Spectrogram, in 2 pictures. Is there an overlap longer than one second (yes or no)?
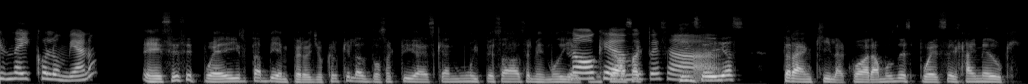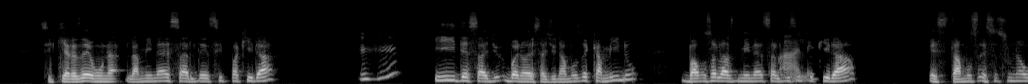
yes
